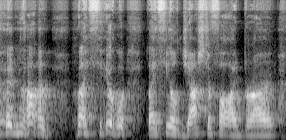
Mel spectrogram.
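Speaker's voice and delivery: laughing scorn. Real, not acted.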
